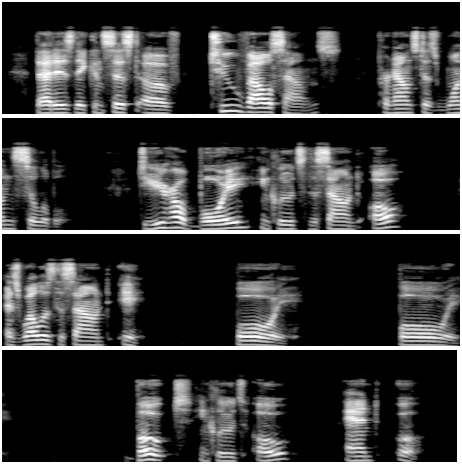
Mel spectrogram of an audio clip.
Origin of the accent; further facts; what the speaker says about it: United States; I grew up in the United States, I say dune.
